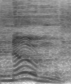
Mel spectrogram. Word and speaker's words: gnome: And the gnome will be the symbol of Silent Letter Day.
